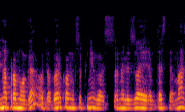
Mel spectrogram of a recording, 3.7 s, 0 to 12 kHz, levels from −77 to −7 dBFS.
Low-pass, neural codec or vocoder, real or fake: 7.2 kHz; none; real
